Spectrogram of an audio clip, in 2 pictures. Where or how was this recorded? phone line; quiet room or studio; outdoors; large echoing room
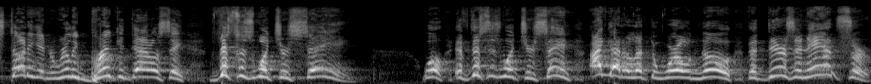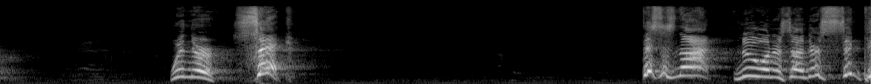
large echoing room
